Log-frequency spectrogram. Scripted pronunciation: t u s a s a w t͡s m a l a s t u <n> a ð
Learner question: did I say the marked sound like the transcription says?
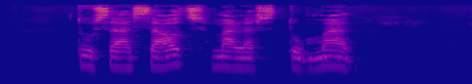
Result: no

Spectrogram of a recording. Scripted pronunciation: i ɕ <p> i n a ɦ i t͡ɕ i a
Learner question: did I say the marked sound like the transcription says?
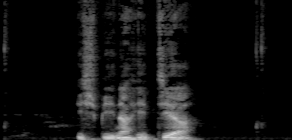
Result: yes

